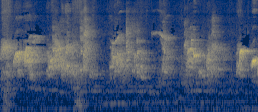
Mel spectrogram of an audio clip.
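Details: Red-whiskered bulbuls bullying one another, with loud rough squawks in separate bursts about every second, separated by short quiet gaps, and a final louder squeaky outburst.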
